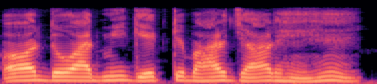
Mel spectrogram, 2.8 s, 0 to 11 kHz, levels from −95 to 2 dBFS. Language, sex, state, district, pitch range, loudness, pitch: Hindi, male, Jharkhand, Ranchi, 140-155 Hz, -15 LUFS, 150 Hz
